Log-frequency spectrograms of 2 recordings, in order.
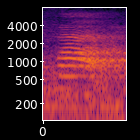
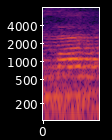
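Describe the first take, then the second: First: It begins with an f sound, teeth on lip. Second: It begins with a p sound, lips closed. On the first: The speaker calls it right. "Gigi seri atas nempel di bibir bawah" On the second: The speaker calls it wrong. "Bukan pa"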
